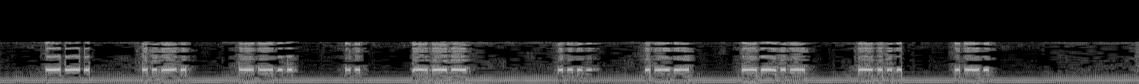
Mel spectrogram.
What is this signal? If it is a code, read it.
Morse code, heard as a keyed tone, about 24 wpm, spaced as for 12 wpm, 680 Hz. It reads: GFZIO HWQBR
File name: Linksmakalnis-1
